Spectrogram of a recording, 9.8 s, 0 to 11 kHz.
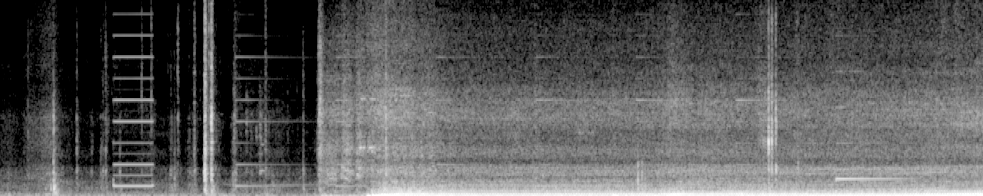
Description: After months of work, late nights, and a full engine swap, my MK7 GTI finally fires up for the first time.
